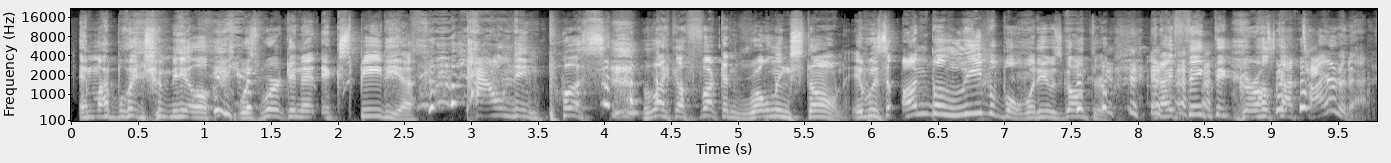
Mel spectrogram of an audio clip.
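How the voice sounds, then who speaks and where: A man's voice: high-pitched, lively intonation, normal speed, heavy background noise. A man hosting a casual comedy podcast, talking in an emphatic, profane, slangy way. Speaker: podcast host.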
